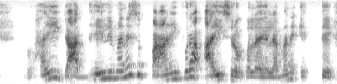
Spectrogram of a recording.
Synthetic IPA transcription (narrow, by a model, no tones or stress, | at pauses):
bʱaiɡat̪̚d̪ʱejlimanesɔpaːɽ̃ipuɾaʔaisɾokɔlaɡelamaneʔet̪ːe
